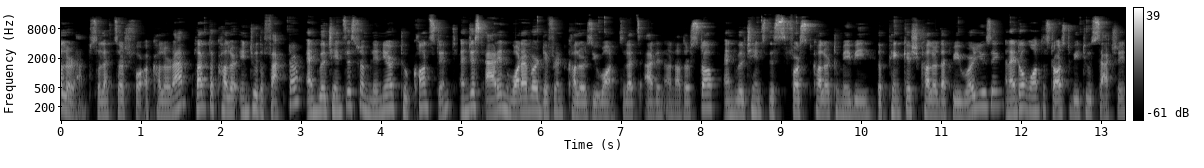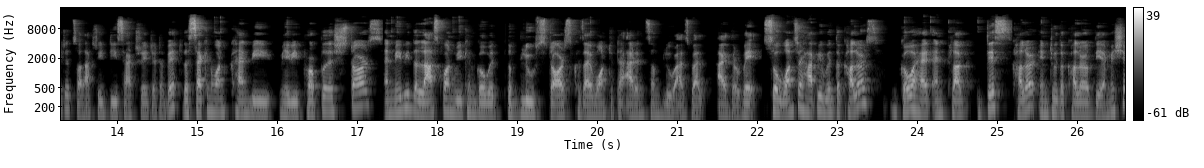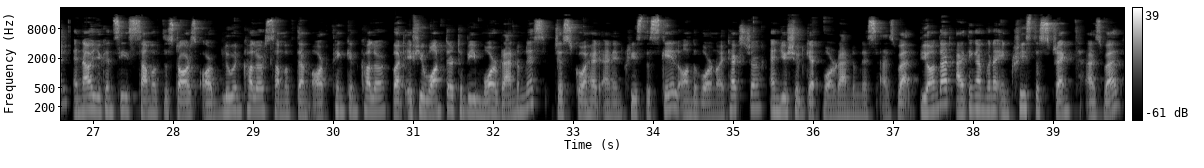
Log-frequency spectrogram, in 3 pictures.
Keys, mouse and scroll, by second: 2.0 click, 3.5-4.9 drag, 5.3-6.3 drag, 7.0 click, 8.2 click, 9.0 click, 9.4 click, 11.9 drag, 13.0 drag, 14.9 click, 15.5 drag, 17.5-17.9 drag, 18.5 drag, 22.8-23.1 scroll down 2, 23.9-24.3 drag, 24.4-24.8 drag, 25.7-26.7 drag, 27.2-27.9 scroll up 2, 28.0-28.6 scroll down 2, 29.6-30.5 middle drag, 31.7-32.7 middle drag, 33.2-33.6 middle drag, 34.3-35.4 drag, 36.3 click, 37.3 0, 37.3 middle click, 38.5-39.7 drag.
